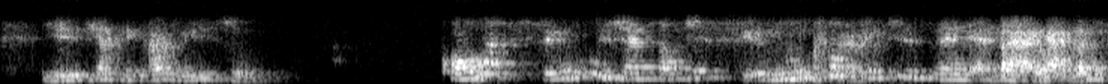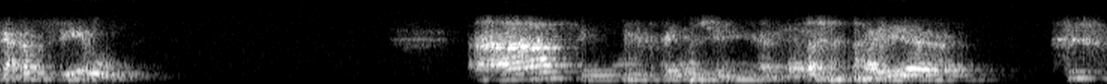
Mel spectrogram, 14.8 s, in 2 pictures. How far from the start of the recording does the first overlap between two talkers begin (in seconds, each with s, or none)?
4.4 s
